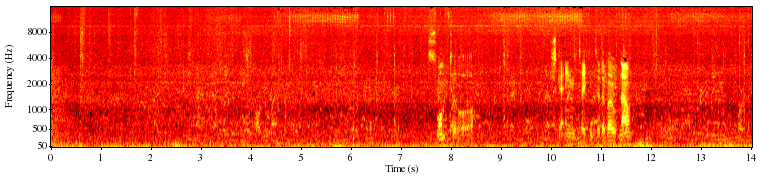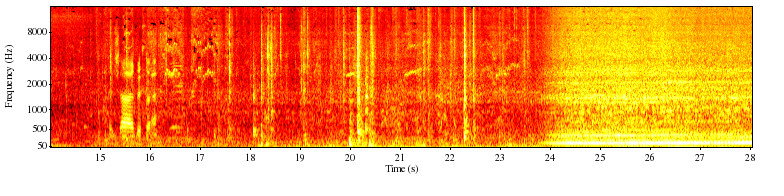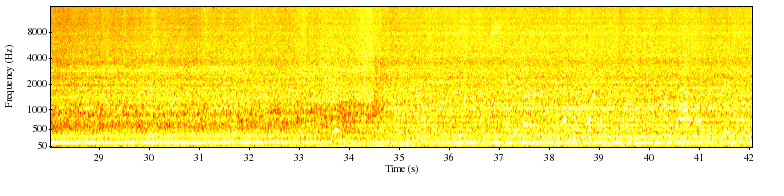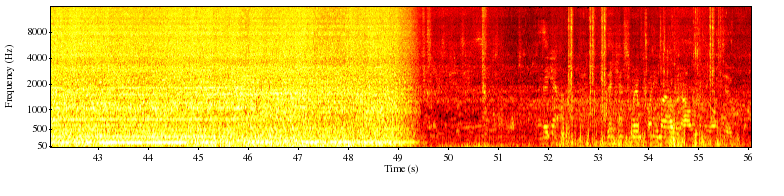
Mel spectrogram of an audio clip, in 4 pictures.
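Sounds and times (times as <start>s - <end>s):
boat engine droning: 0.0s - 20.0s, 20.6s - 50.2s
wind: 0.0s - 56.0s
water rushing: 23.6s - 49.4s.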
